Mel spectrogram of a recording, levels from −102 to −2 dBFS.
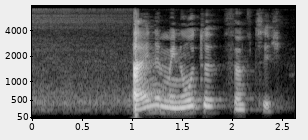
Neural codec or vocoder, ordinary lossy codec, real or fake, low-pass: none; none; real; 7.2 kHz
